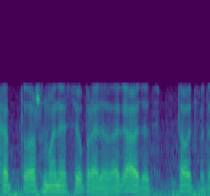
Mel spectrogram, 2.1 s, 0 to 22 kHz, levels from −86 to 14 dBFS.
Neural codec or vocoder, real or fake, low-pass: codec, 16 kHz, 16 kbps, FunCodec, trained on LibriTTS, 50 frames a second; fake; 3.6 kHz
